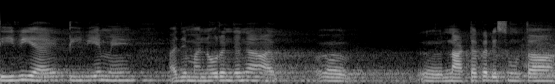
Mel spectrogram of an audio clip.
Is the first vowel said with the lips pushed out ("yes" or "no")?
no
